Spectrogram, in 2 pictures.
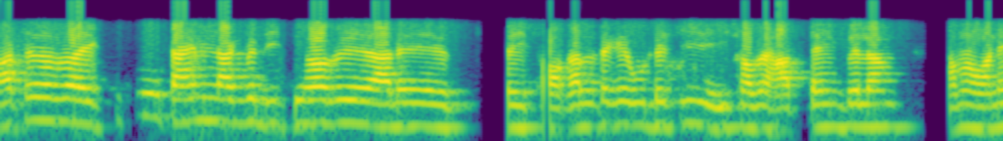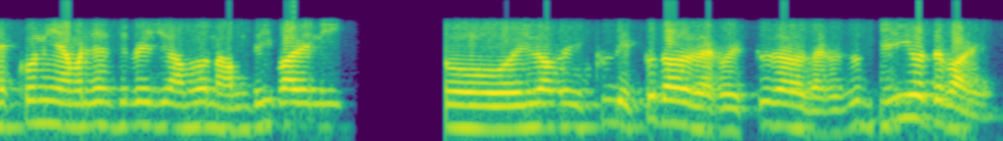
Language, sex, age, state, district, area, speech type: Bengali, male, 18-30, West Bengal, Darjeeling, rural, conversation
